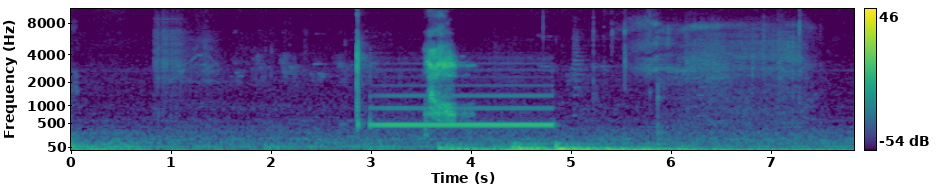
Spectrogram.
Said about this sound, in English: Phone's ringing.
